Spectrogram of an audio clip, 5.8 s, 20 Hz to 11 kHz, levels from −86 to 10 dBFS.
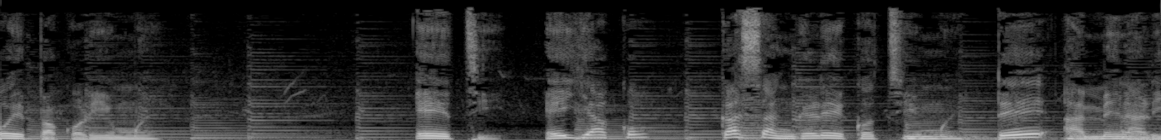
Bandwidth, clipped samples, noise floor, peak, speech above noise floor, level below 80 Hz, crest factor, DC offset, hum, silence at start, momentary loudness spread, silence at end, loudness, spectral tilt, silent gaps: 11 kHz; under 0.1%; -41 dBFS; -2 dBFS; 25 dB; -38 dBFS; 14 dB; under 0.1%; none; 0 s; 17 LU; 0 s; -17 LUFS; -7 dB/octave; none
